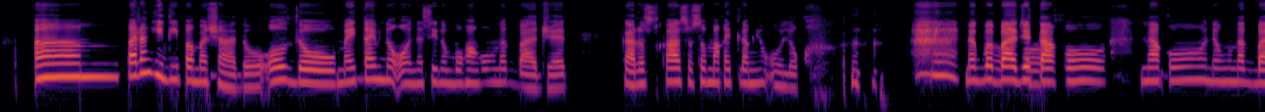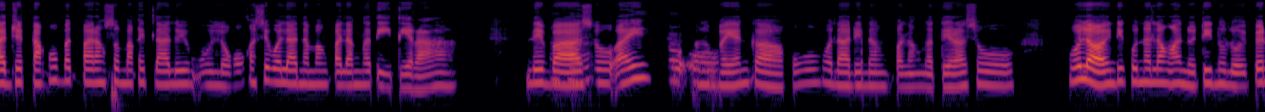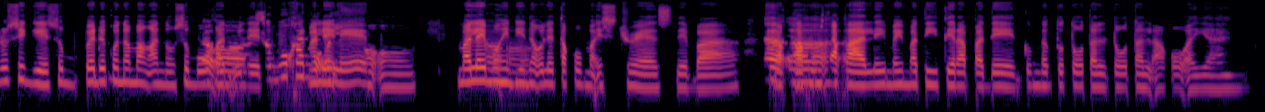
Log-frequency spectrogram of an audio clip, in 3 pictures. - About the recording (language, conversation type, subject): Filipino, advice, Paano ko maiiwasan ang padalus-dalos na pagbili kapag ako ay nai-stress?
- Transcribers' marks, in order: laughing while speaking: "ko"; chuckle; tapping; chuckle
